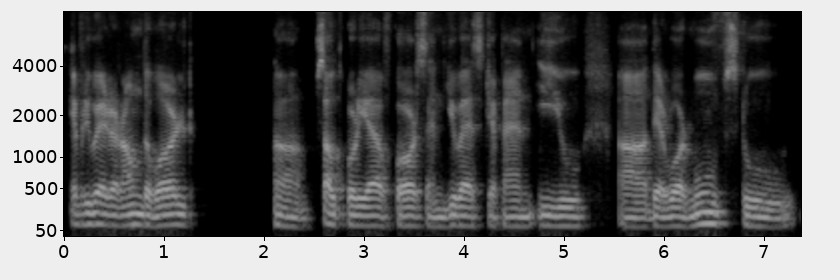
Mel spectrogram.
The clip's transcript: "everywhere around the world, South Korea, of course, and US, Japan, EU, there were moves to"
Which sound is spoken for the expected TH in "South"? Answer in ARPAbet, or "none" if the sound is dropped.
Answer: T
